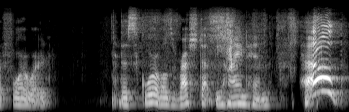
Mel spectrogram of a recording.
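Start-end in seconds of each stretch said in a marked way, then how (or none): 3.8-4.3 very high, loud cry; father shouting for help as he topples. Acted. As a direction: shout it as you fall. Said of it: "he shouted".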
